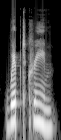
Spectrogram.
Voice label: "whipped cream", English

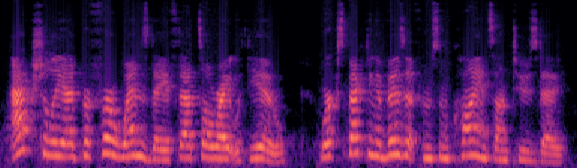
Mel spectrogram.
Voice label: phone formal

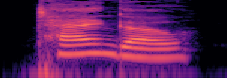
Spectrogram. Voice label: "tango", English; english vocabulary words dance

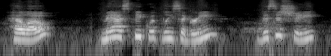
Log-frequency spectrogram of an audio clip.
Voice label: phone formal

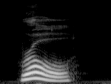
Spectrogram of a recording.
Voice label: "roll", English

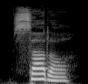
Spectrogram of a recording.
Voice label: "subtle", English

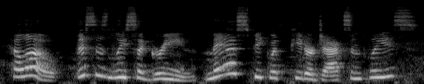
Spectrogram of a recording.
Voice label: phone formal; telephone english making an appointment; This conversation is an example of formal telephone English.

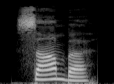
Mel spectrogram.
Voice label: "samba", English; english vocabulary words dance

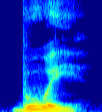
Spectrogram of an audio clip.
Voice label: "buoy", English; hard words

